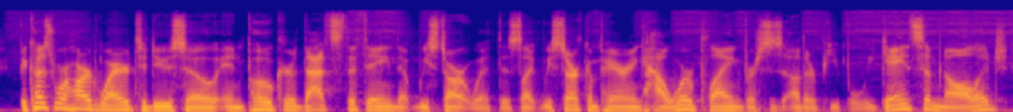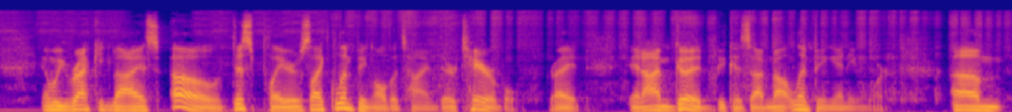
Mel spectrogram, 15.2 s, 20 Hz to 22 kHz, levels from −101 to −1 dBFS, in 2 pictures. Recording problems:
household noises; faint; throughout; 25 dB below the speech

